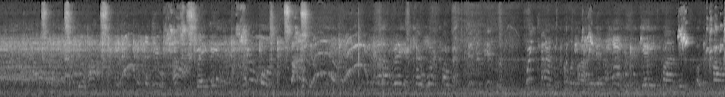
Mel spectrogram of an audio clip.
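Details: Caged parakeets playing in a tank cage chatter busily, with quick high chirps, warbles and squeaks overlapping almost nonstop, over faint background voices or television and scattered clicks.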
